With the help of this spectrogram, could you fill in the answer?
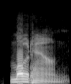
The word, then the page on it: Motown: American English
